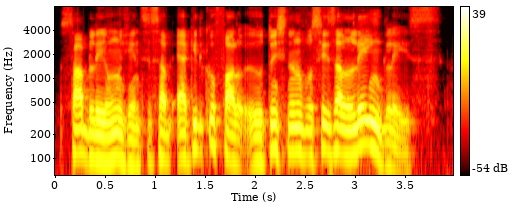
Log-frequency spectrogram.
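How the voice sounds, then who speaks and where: Man, Portuguese native speaker, English teacher, lowish voice, patient, repetitive, drawn-out explanations. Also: lively intonation, darkish tone. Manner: patient, repetitive, drawing out key words slowly. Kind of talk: phonics lesson explanation.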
